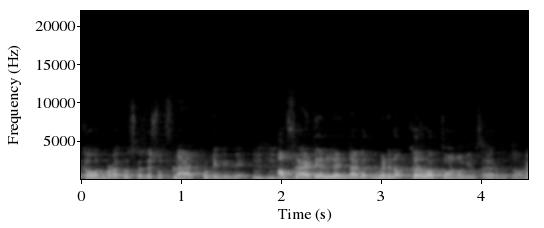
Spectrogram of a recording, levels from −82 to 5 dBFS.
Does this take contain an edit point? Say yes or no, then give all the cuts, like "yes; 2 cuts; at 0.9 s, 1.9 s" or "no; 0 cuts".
no; 0 cuts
